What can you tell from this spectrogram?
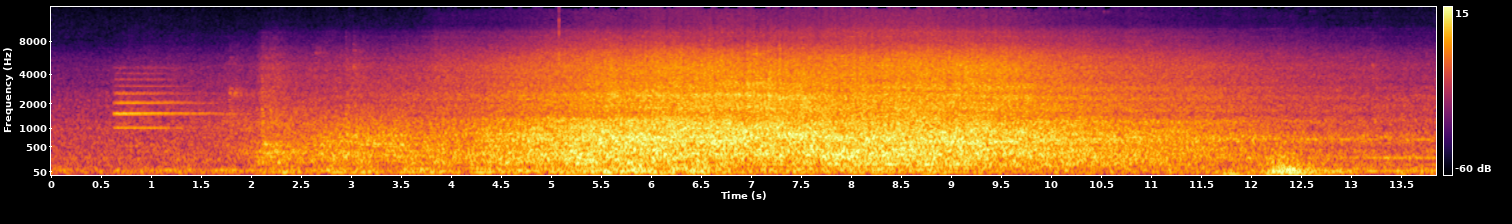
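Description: Meitetsu express train passing through a station at speed: a rush of wheel and air noise builds over a few seconds, stays loud, then fades away. About a second in, a brief tone with several pitches sounds.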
